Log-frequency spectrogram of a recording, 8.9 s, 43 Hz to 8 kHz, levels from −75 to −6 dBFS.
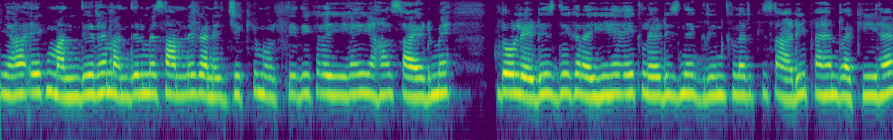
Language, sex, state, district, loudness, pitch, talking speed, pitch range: Hindi, female, Uttar Pradesh, Varanasi, -17 LUFS, 240 Hz, 215 wpm, 230-245 Hz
